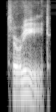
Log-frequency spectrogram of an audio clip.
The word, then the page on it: terete: American English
